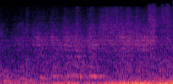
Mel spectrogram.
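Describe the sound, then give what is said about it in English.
A van engine is started and revved up, rumbling to life with a deep, steady low growl that swells a little louder over a second and a half, with no talking over it. “Yeah, the podcasters haven't heard the fucking van yet. Rev her up.”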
